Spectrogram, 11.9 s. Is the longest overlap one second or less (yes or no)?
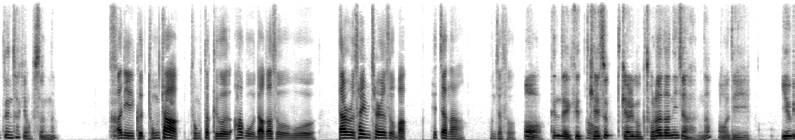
yes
